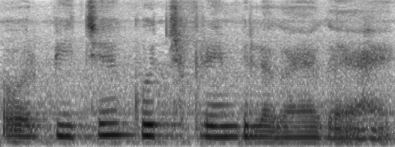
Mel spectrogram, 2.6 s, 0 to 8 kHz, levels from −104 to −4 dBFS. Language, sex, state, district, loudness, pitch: Hindi, female, Karnataka, Koppal, -17 LUFS, 220 Hz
